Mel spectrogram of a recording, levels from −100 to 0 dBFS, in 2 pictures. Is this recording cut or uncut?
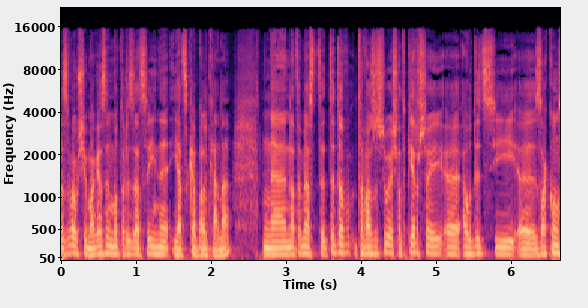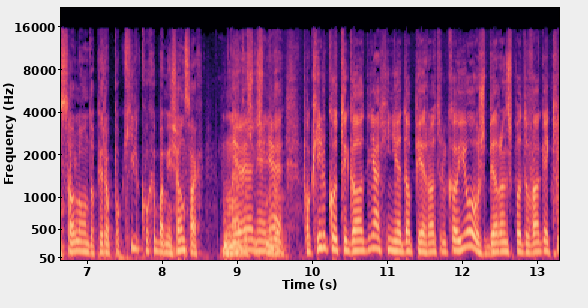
uncut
